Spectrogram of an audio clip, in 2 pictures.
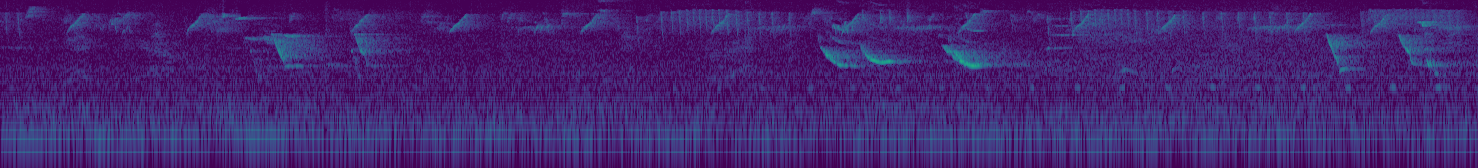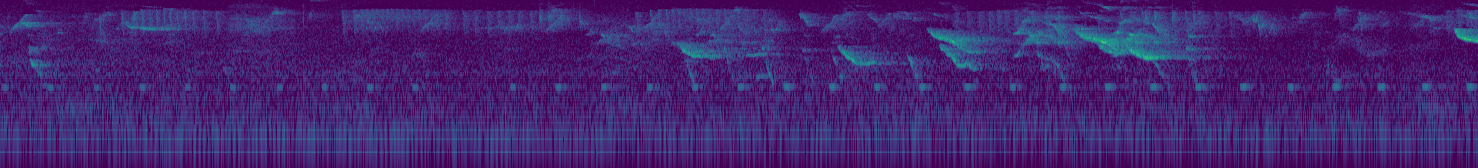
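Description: Wild birds calling: short, high chirps that slide downward, coming in scattered clusters and busiest in the last third, over a faint steady background hum.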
